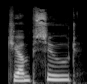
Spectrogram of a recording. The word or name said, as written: jumpsuit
